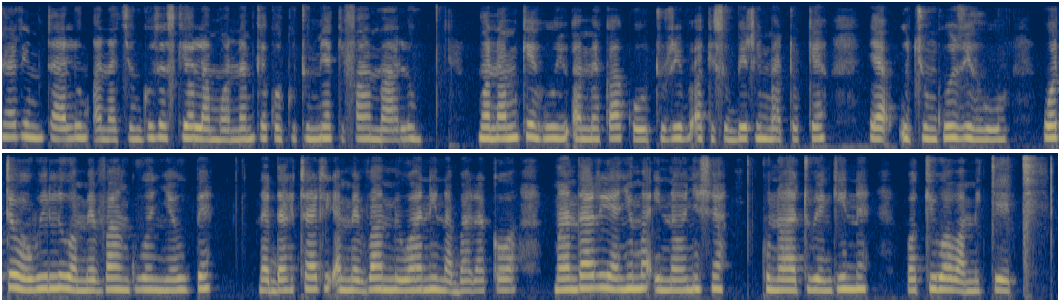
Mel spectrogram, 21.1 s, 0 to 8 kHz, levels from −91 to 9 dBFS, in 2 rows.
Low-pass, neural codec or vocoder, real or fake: 7.2 kHz; vocoder, 44.1 kHz, 80 mel bands, Vocos; fake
